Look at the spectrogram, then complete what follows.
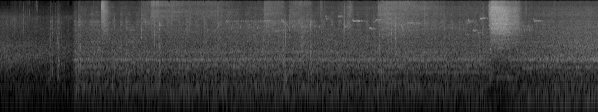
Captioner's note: car sounds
